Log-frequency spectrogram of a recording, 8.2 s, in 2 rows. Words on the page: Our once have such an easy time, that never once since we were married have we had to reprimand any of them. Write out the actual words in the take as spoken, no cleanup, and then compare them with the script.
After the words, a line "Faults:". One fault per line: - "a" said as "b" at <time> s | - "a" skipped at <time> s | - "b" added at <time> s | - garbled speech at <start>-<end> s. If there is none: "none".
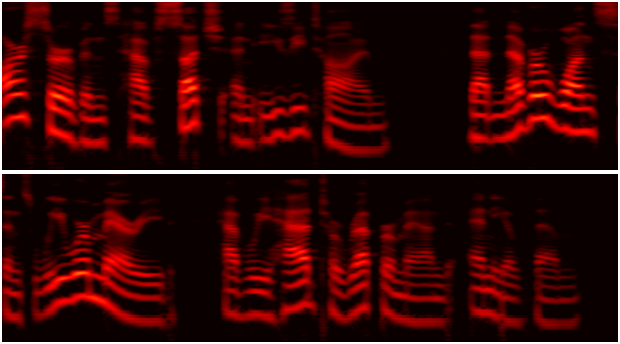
Our servants have such an easy time, that never once since we were married have we had to reprimand any of them.
Faults:
- "once" said as "servants" at 0.2 s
